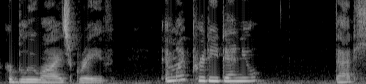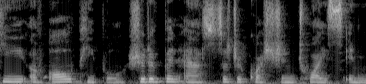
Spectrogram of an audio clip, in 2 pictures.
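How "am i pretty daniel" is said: put-on higher, girlish sister asking shyly; a young girl hoping to be told she is pretty; lightly raised girlish voice; voice of young sister Leah. A narrator's reading.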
